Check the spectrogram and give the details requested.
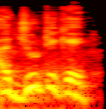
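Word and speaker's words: adjudicate: और ऐसे शब्दों में बच्चों, ये जो एडजुडिकेट वर्ड है ना आपका, इसमें डी पहला वाला बिल्कुल साइलेंट है, ध्यान रखना, फर्स्ट सेंटेंस इसको प्रोनाउंस करोगे एडजुडिकेट, ठीक है।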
